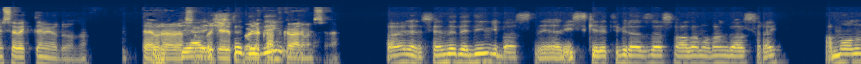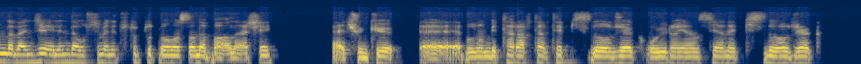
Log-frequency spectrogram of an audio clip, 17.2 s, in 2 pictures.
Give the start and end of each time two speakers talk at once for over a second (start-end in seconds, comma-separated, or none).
1.5-3.1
